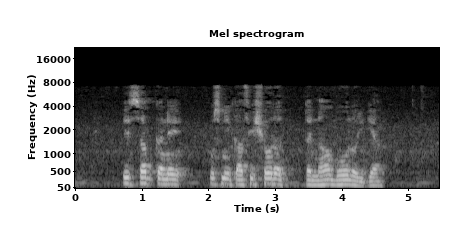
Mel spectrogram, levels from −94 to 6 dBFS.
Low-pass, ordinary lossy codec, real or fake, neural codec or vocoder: 7.2 kHz; AAC, 48 kbps; real; none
